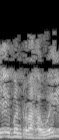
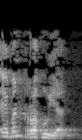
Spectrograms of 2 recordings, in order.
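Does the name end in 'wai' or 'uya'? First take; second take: wai; uya. First: The name ends with a 'wai' sound. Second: The name ends with a 'uya' sound. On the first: "Boleh dibaca Ibn Rahawai" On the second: "boleh dibaca Ibn Rahuya"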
